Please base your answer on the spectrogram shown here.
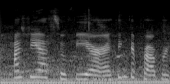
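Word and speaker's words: Hagia Sophia: It's called Hagia Sofia, or I think the proper pronunciation is Hagia Sofia.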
